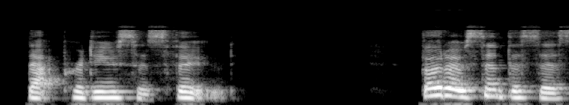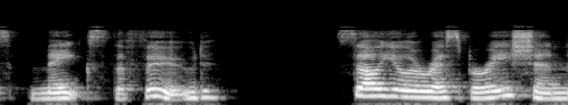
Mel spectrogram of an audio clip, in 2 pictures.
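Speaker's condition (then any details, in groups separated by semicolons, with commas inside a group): No condition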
